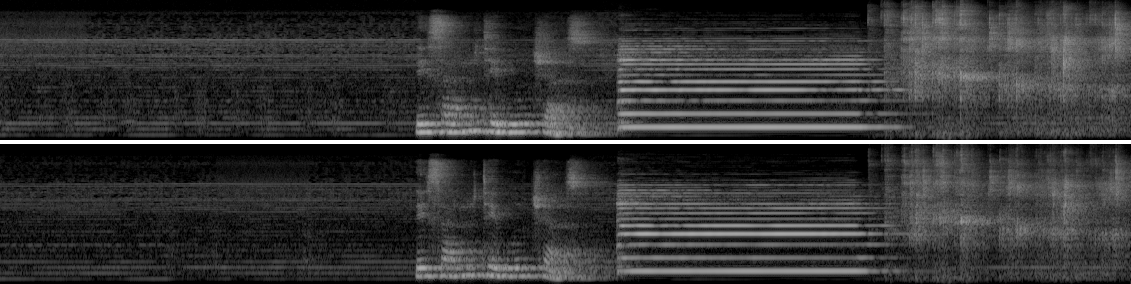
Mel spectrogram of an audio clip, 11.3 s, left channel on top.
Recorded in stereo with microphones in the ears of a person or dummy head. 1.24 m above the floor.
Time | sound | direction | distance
4.2 | a woman speaking | 55° right (ahead or behind) | 1.1 m
6.2 | a violin | 60° right (ahead or behind) | 1.3 m
8.7 | crushing | 25° left (ahead or behind) | 1.1 m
